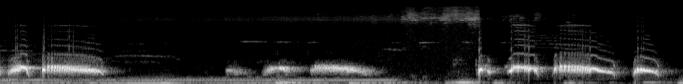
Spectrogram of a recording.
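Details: Spotted dove calling to other birds, repeating low throaty coos: a long coo, a pause, clipped short notes and further drawn-out coos, with a faint hum and a brief hiss in the middle.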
